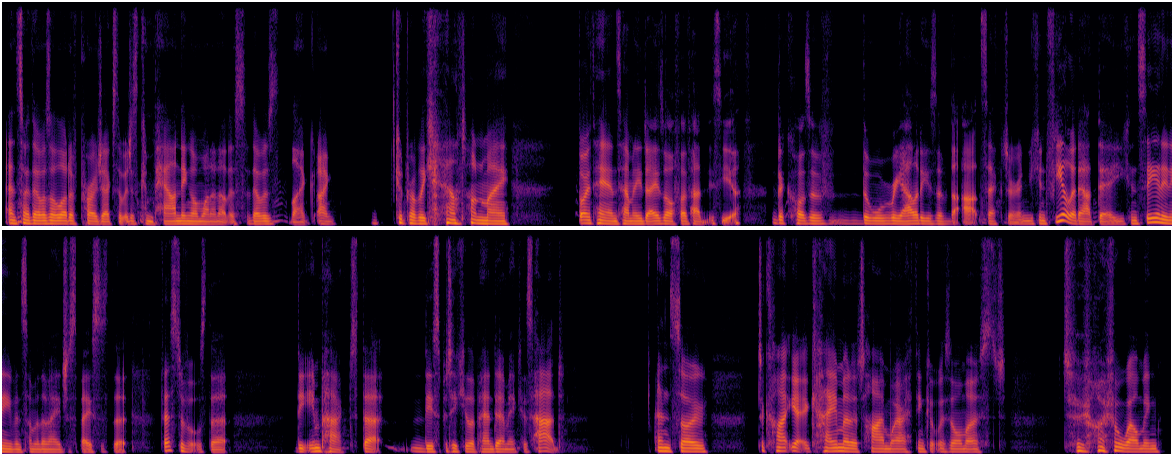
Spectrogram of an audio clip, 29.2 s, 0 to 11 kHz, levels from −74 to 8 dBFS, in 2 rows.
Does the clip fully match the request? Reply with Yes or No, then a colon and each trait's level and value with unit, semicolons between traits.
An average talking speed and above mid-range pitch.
No: average, 185 wpm; medium, 140 Hz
